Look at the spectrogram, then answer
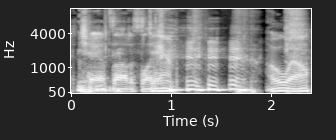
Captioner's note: chuckles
